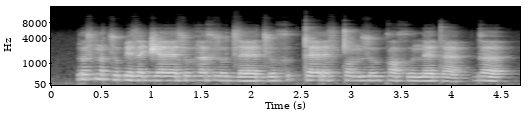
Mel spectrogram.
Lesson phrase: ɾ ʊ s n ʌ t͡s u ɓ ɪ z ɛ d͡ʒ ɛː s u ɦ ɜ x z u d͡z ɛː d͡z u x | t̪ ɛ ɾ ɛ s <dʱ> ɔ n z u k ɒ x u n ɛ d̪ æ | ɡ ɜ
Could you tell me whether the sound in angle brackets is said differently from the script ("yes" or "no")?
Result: yes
